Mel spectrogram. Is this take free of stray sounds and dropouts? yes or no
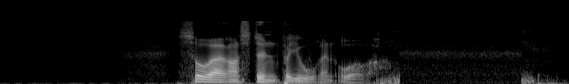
yes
